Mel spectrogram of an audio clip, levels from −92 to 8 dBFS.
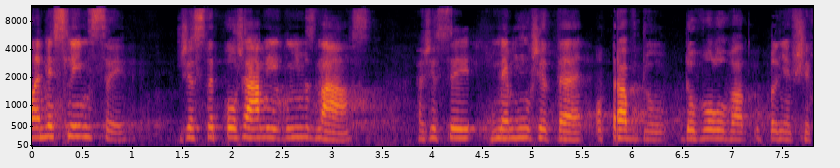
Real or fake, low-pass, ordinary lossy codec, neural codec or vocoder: fake; 10.8 kHz; AAC, 32 kbps; codec, 24 kHz, 3 kbps, HILCodec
